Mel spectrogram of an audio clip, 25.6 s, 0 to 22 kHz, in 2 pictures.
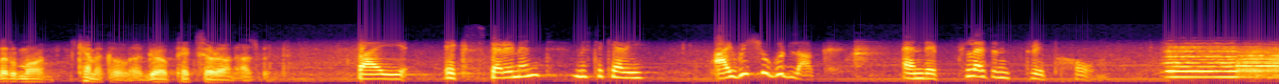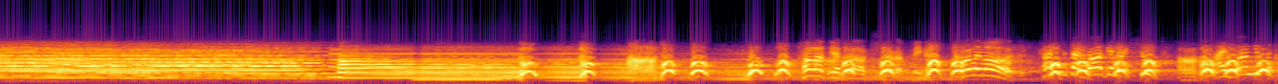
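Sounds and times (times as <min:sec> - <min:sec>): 
speech: 0:00.0 - 0:03.0, 0:03.6 - 0:06.6, 0:07.2 - 0:08.4, 0:09.0 - 0:13.0, 0:20.4 - 0:25.5
steady sustained tone: 0:11.6 - 0:19.2
dog barking and yipping: 0:18.0 - 0:22.6, 0:23.2 - 0:25.5.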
